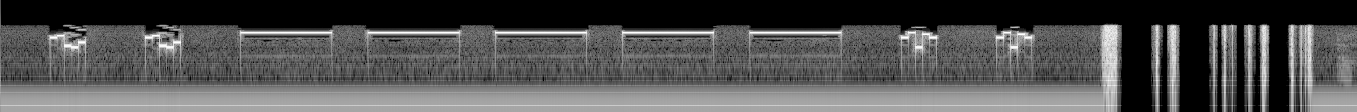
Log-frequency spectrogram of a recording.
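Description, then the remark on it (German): Fire brigade radio alerting tones from the Jena dispatch station: quick chirping tone bursts, then five evenly spaced steady beeps, more chirps, and finally a series of loud, harsh data bursts, with no voices. “Beistelle Jena mit Alarmierung.”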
